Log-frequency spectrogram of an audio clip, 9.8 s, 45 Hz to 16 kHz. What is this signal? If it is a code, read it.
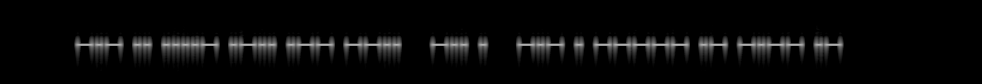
Morse code, heard as a keyed tone, about 25 wpm, 700 Hz. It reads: KI4LWZ DE KE0AYA
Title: USA Callsign DE Callsign - 6 Characters - 25wpm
